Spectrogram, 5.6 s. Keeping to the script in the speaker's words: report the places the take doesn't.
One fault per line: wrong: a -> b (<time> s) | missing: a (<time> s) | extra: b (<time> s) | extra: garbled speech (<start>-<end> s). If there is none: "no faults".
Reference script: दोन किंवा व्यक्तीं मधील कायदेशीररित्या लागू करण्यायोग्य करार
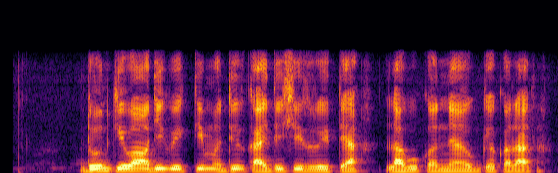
extra: अधिक (1.5 s)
